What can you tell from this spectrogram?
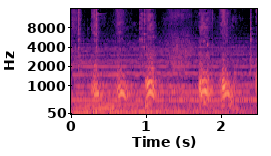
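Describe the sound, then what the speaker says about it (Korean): A white dog barks five times in an uneven rhythm, close and fairly loud, with a faint low background hum between the barks. "그렇게 강아지를 발견하고 집을 조사해보는데 흰색 강아지네"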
